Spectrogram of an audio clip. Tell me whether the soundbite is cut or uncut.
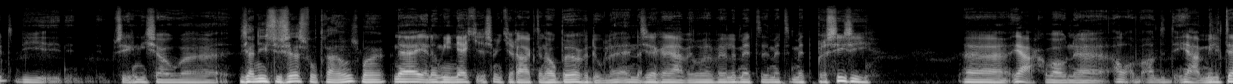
cut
